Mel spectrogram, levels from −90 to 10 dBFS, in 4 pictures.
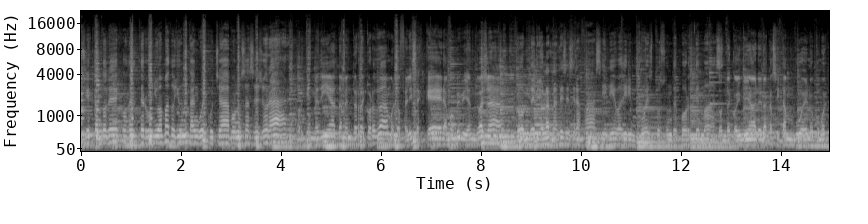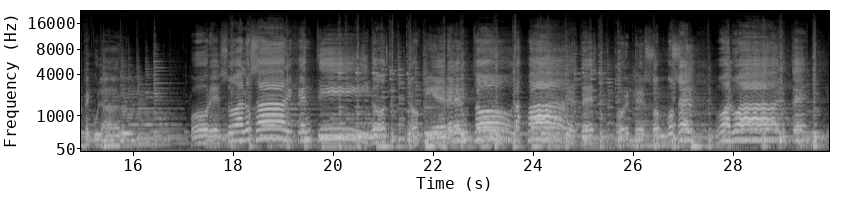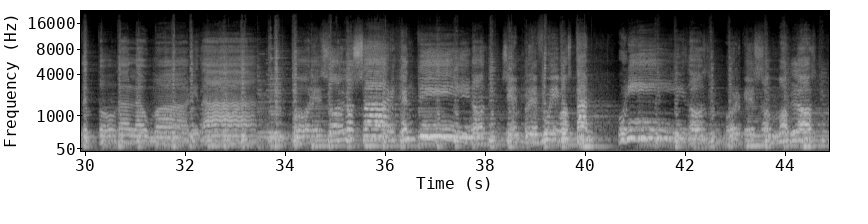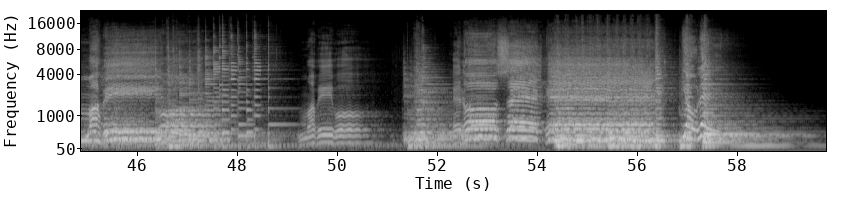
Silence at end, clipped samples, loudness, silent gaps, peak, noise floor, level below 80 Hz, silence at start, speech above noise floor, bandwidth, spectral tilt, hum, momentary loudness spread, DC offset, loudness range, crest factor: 0.05 s; under 0.1%; -19 LUFS; none; -2 dBFS; -45 dBFS; -50 dBFS; 0 s; 26 dB; 17.5 kHz; -5 dB/octave; none; 11 LU; under 0.1%; 7 LU; 18 dB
